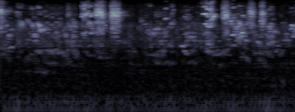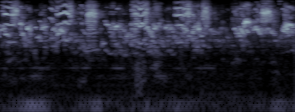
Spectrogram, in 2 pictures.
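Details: Finches eating and playing chirp in quick, high, ticking bursts separated by brief lulls, several birds overlapping, a low hum underneath.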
